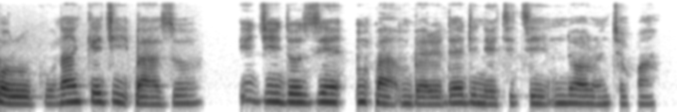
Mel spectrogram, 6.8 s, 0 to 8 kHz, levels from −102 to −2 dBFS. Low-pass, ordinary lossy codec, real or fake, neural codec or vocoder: 7.2 kHz; none; real; none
